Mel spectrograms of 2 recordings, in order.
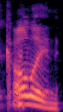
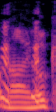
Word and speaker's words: Colin: It's Colin. You're saying my name backwards. Nillock. Nylock. It's not Nylock, it's Colin. It's Colin.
